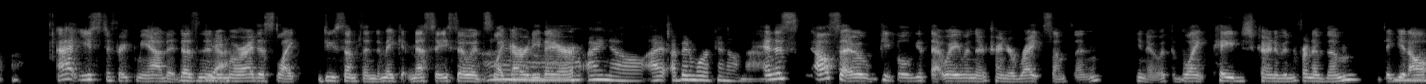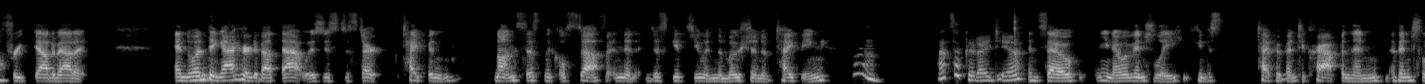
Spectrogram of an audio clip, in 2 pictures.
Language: English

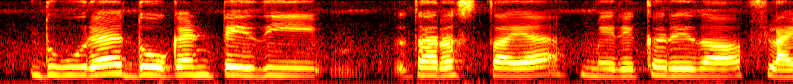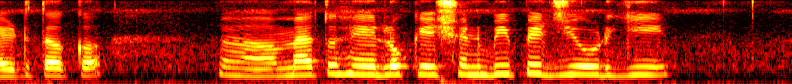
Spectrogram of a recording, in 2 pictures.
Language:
Dogri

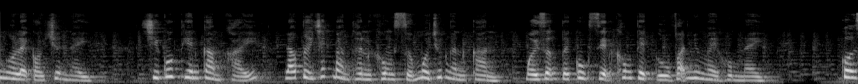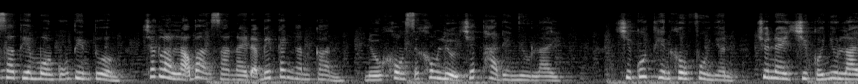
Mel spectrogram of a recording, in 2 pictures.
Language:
Vietnamese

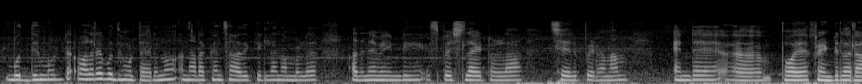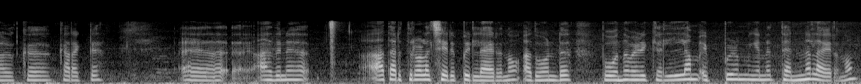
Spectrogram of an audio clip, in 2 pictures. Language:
Malayalam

